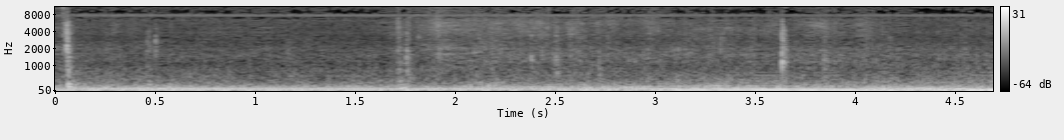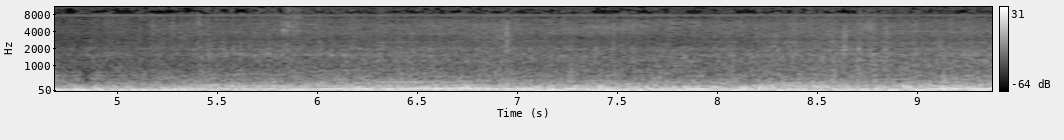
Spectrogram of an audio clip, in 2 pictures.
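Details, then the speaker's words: VR6 Golf test drive after repairing a drivetrain failure (clunking and loss of drive on a 4th-to-5th shift) by finding loose bolts on one side: steady engine and road rumble pulling away, no clunks, the noise is gone. "Let's see if we fixed it. The noise is gone. So we shimmy around the road. We can drive now."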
